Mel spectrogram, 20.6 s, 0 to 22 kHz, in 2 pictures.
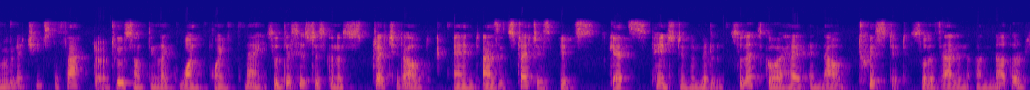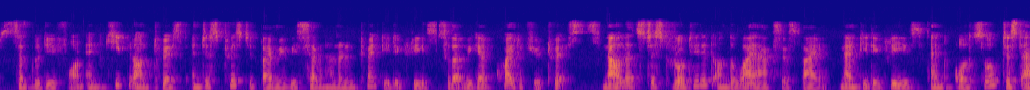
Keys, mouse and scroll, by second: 0.0-2.5 drag, 4.0-4.4 scroll up 2, 4.4-4.7 middle drag, 6.5-7.3 scroll up 1, 7.3-11.1 drag, 11.1 scroll down 3, 12.2-14.6 drag, 17.1 r, 17.6 y, 18.2 9, 18.2 0, 19.5 Return, 20.2-20.6 scroll up 2.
